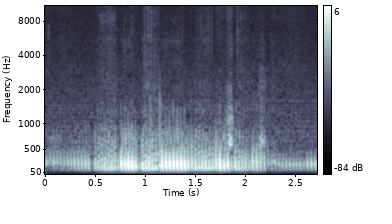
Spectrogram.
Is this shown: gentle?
no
